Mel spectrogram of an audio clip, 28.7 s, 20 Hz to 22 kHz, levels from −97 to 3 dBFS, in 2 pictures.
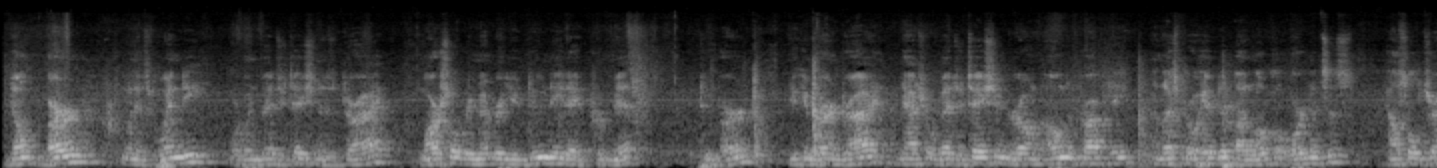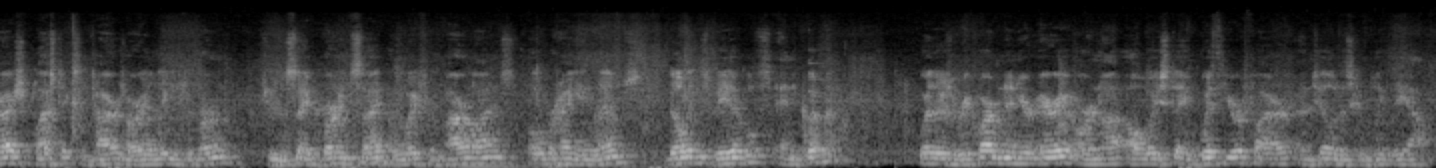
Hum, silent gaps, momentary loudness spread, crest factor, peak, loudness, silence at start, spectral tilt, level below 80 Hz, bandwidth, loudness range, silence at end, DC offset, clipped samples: none; none; 10 LU; 18 dB; -14 dBFS; -32 LUFS; 0 s; -5.5 dB/octave; -56 dBFS; 15.5 kHz; 3 LU; 0 s; under 0.1%; under 0.1%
